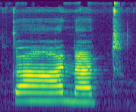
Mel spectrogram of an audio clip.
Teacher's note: نت میں ہمس ہوگا، اس میں سانس جاری رہے گی لفظ کو پڑھتے ہوئے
